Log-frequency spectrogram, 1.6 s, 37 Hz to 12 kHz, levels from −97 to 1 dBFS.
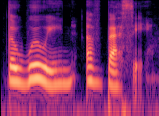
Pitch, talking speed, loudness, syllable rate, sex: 200 Hz, 150 wpm, -19 LUFS, 4.2 syllables/s, female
